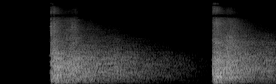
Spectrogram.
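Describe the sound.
Two loud pistol shots at a shooting range in Santiago, Chile, each a sharp crack with a long fading echo tail. The second shot comes about one and a half seconds after the first.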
